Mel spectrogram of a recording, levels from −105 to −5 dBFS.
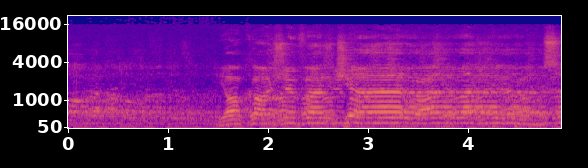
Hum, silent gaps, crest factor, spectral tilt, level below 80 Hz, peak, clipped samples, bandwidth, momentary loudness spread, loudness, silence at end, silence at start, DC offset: none; none; 16 dB; -3 dB/octave; -68 dBFS; -26 dBFS; under 0.1%; over 20 kHz; 15 LU; -42 LUFS; 0 s; 0 s; under 0.1%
